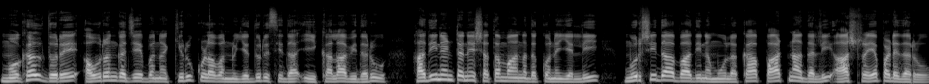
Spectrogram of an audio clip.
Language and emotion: Kannada, neutral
